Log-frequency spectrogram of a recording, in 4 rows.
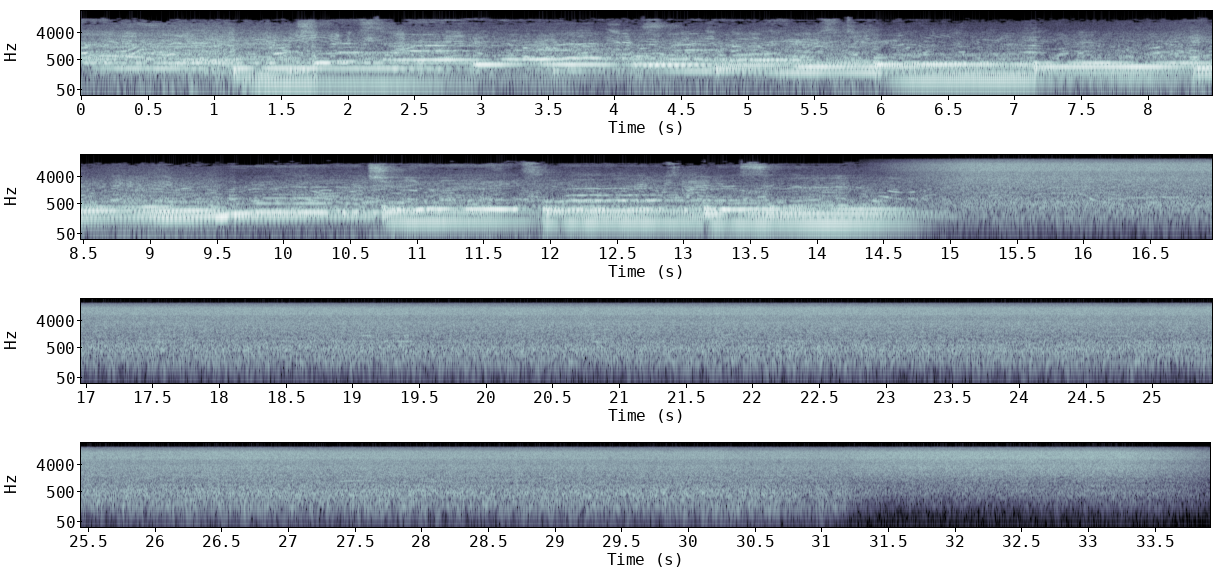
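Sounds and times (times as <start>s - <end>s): waterfall pouring onto rocks: 14.9s - 33.9s.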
